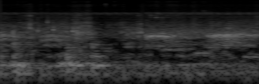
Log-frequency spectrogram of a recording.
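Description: Thick salted rice starch water comes to a boil in a pan with chili, giving a steady, soft bubbling and simmering hiss that stays fairly quiet and even throughout.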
